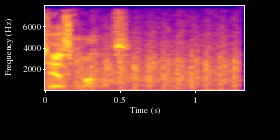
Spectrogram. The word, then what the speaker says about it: DSMS: stores management system or dsms often pronounced dismas we'll conduct this lesson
